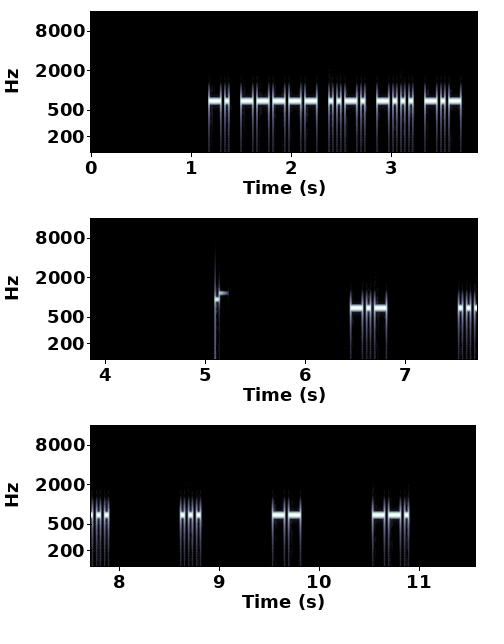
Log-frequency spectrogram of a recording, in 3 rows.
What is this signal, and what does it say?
Morse code, heard as a keyed tone, about 30 wpm, spaced as for 15 wpm, 700 Hz. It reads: N0FBK K5SMG
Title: USA Call Signs - 5 Characters - 6x Character Spacing - 30wpm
